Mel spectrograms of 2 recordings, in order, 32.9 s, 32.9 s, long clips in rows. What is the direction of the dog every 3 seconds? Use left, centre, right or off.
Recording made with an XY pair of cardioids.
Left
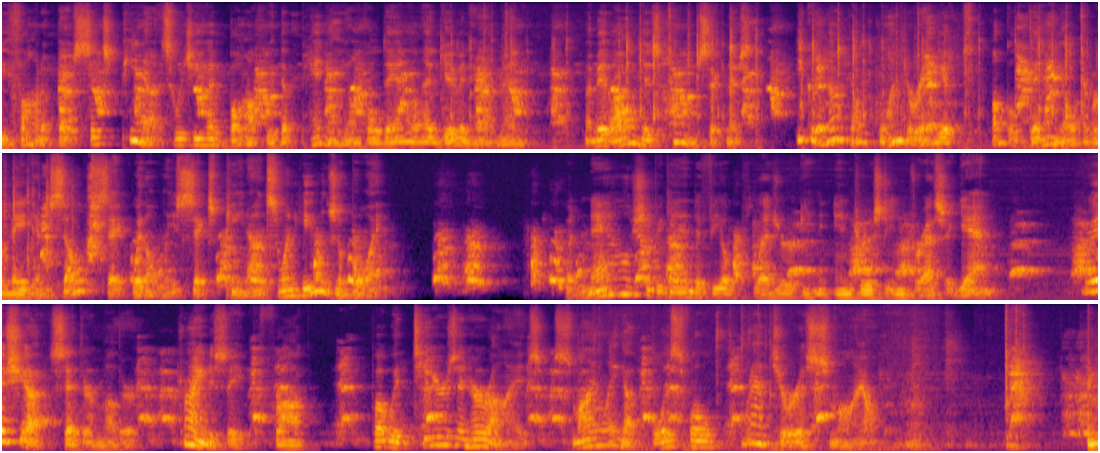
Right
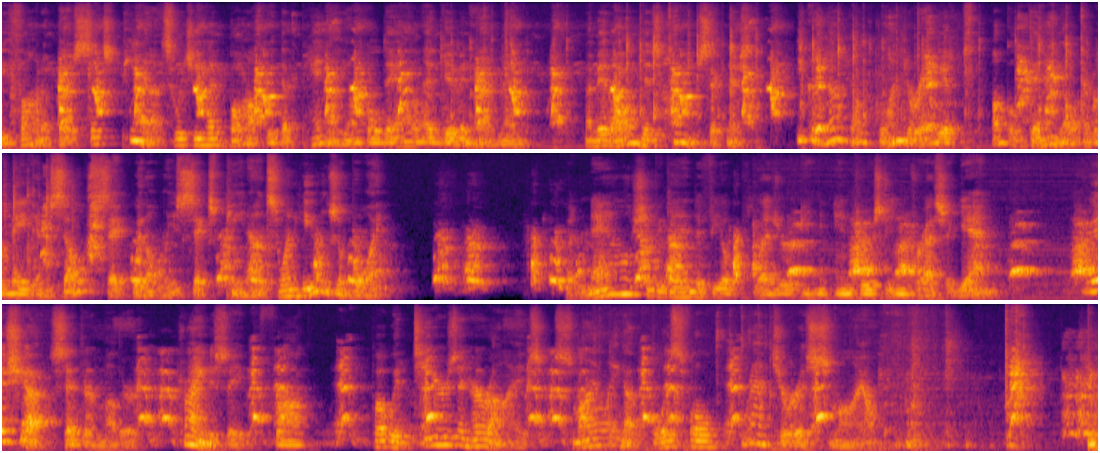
right, right, right, left, left, centre, right, right, right, right, right.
